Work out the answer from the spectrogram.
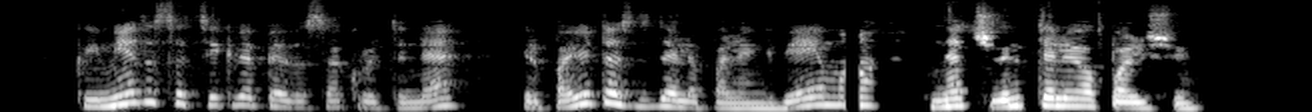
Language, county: Lithuanian, Šiauliai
